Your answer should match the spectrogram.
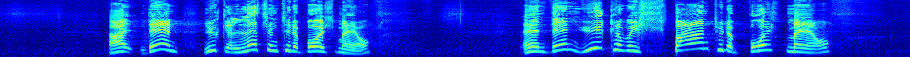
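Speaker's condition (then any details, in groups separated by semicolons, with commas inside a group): Deafness; 80% deaf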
